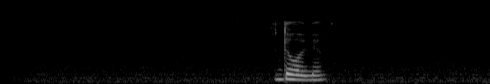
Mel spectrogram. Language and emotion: Russian, neutral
